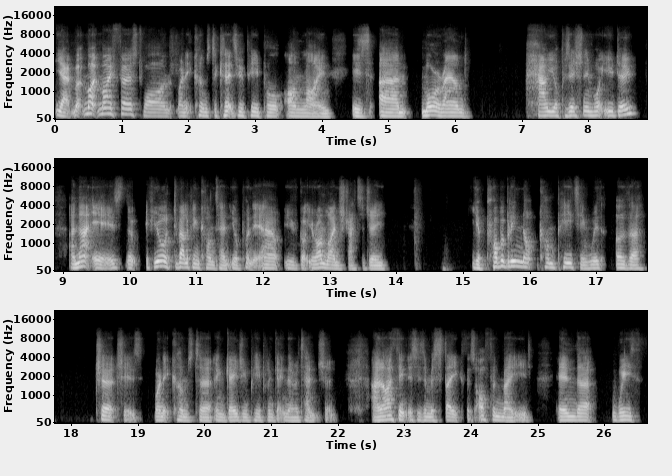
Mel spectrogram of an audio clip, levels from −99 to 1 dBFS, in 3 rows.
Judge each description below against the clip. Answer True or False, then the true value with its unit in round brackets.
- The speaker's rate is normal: True (160 wpm)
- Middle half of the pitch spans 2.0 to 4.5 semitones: True (3.8 semitones)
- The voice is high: False (125 Hz)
